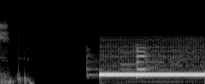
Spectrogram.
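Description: A telephone dial tone comes in about a second in after a brief silence: one loud, steady, unchanging tone.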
